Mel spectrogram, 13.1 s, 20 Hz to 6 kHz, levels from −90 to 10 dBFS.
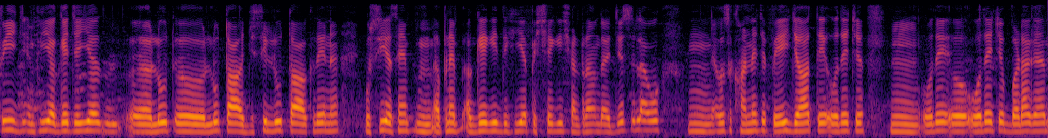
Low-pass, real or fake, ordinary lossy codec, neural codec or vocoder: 5.4 kHz; real; none; none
